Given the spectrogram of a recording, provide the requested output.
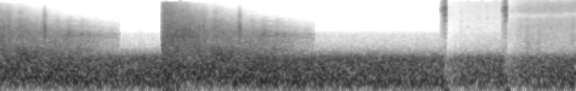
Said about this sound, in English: We've got dead bodies, I can hear gunshots going out of the plane.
